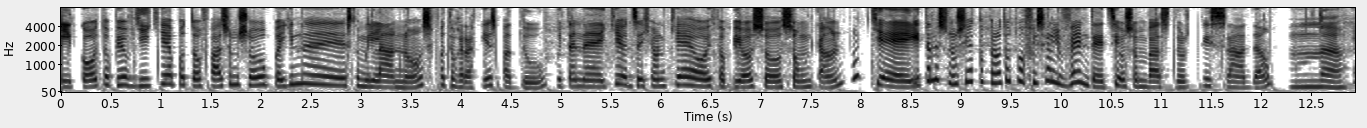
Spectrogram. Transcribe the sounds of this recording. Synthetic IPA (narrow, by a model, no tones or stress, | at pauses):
liko̞t̪o̞ːpio̞vʝice̞ɐpo̞t̪o̞fɐsonso̞upue̞ʝine̞st̪o̞milɐno̞se̥fo̞t̪o̞ɣɾɐfie̞spɐnd̪upuit̪ɐne̞ce̞o̞d͡zeçonce̞oiθo̞pio̞so̞soŋkɐnoce̞jit̪ɐnest̪inusiɐt̪o̞pɾo̞t̪ot̪uofisiɐlvend̪e̞t͡siosombɐsd̪oɾt̪isɾɐd̪ɐne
